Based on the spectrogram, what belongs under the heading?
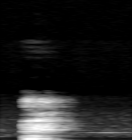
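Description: One short, forceful throat clear; a lingering irritative cough while recovering from laryngitis.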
